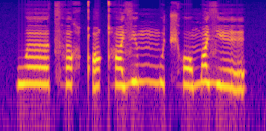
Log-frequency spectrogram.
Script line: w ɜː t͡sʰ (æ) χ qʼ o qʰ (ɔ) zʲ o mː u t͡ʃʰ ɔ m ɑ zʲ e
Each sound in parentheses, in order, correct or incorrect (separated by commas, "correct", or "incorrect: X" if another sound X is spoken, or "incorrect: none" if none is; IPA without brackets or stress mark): incorrect: ɜ, incorrect: ə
